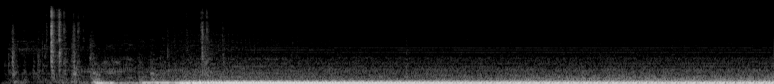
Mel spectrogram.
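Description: Range Rover P38 engine starting after the car has stood for a few days: a few clicks, the starter cranking for under a second, then the engine catching about two seconds in and settling into a steady low idle.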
